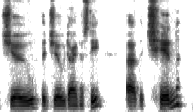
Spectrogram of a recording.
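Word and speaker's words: Zhou: I know it says zh0 but it is pronounced Jew the Jew dynasty the Qin Dynasty this is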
